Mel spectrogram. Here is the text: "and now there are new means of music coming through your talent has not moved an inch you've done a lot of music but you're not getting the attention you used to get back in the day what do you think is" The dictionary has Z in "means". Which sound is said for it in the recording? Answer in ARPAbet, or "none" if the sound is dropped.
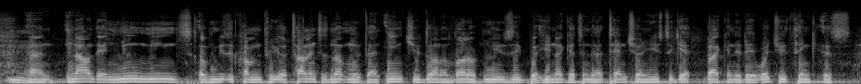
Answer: Z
